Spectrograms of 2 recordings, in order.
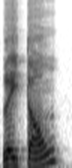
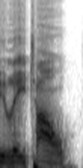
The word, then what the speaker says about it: Leitão: So everybody calls me Leitão, but actually, if you're Brazilian, you call my name Leitão, and for an English speaker, probably the most reasonable would be Leitão. Closer you get.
